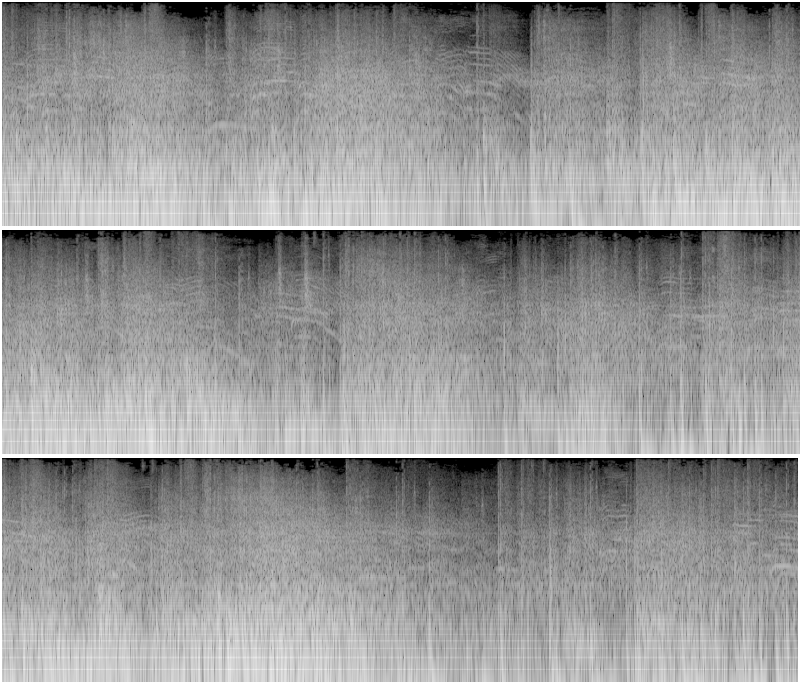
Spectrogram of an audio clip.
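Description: Cannon and artillery fire rolls on without pause in Ultimate General: Civil War, dense cracks and booms overlapping with crackling volleys throughout, with a voice talking over the battle.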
